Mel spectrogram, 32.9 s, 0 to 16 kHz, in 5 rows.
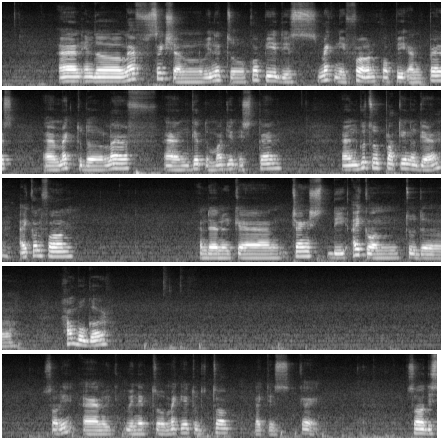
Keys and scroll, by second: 0.1 super+=, 5.2 super+c, 5.8 super+v, 26.5 super+z, 31.8 super+-.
